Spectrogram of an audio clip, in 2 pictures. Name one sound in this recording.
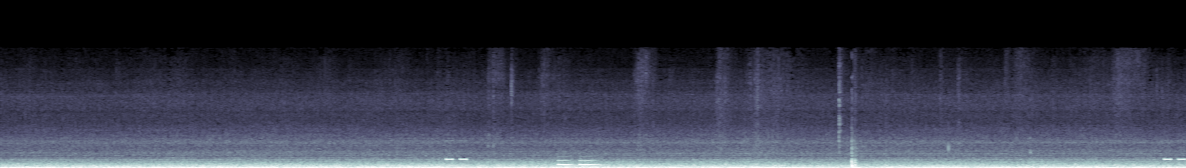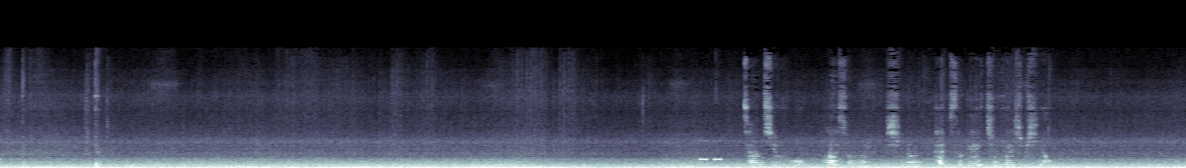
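A car drives steadily along a road with a low rumble of tyres and engine.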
